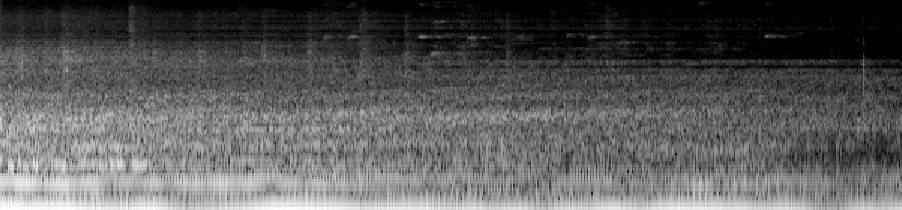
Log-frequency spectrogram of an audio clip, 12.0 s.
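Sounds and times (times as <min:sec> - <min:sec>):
train wheels rumbling on track: 0:00.0 - 0:12.0
faint high squeaks: 0:09.3 - 0:10.7.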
